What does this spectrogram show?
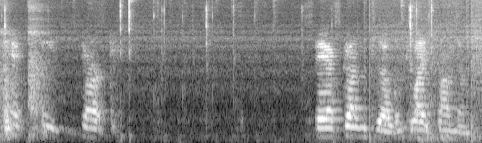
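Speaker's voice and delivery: low, soft, tense report; quiet, wary lookout voice; hushed fear. Acted. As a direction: keep it down so pursuers can't hear. Hiding in dark from armed pursuers.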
